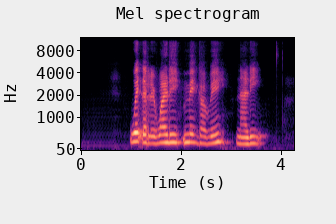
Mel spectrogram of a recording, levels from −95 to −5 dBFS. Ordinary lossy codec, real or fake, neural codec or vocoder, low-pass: AAC, 64 kbps; fake; codec, 16 kHz in and 24 kHz out, 0.9 kbps, LongCat-Audio-Codec, four codebook decoder; 10.8 kHz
